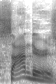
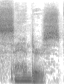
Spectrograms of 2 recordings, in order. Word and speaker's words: Sanders: Miles Saunders agreed to a four-year deal uh to the Colts.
